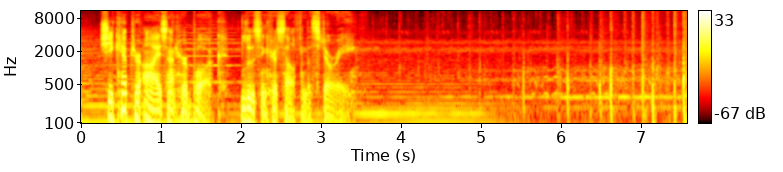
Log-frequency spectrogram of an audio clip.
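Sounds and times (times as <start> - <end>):
speech: 0.2 - 3.6
low hum: 2.1 - 7.4
horse hooves clip-clopping: 2.2 - 7.5.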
